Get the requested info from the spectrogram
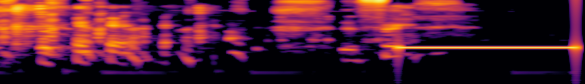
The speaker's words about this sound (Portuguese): Vou, vou, cortar essa parte, cara. Vou, vou bipar, vou bipar essa parte.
